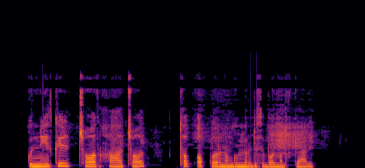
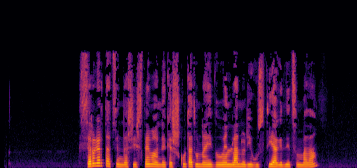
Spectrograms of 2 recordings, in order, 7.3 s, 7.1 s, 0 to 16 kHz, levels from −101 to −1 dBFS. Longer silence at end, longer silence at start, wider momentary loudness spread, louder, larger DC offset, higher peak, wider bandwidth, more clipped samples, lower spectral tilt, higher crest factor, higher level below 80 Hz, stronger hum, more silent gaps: first, 1.05 s vs 0.8 s; second, 0.55 s vs 1.6 s; about the same, 9 LU vs 7 LU; second, -31 LUFS vs -28 LUFS; neither; second, -14 dBFS vs -8 dBFS; second, 9.2 kHz vs 11.5 kHz; neither; first, -6.5 dB/octave vs -5 dB/octave; about the same, 18 dB vs 22 dB; first, -66 dBFS vs -80 dBFS; neither; first, 3.32-3.37 s vs none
